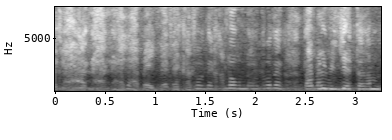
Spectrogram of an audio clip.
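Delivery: high, hushed, rapid mock pleading; pleading girlfriend. Girlfriend stopping her boyfriend giving back the money, pleading. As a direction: imitate her tussling for it in a small high voice. Girl struggling for the banknote.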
